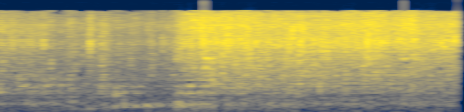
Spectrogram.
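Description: Toilet flushing: the rush of water starts suddenly and gets louder about a second in, then runs on steadily. It is a flush test with ping pong balls in the bowl, which the flush fails to carry away.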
